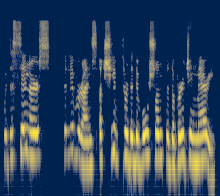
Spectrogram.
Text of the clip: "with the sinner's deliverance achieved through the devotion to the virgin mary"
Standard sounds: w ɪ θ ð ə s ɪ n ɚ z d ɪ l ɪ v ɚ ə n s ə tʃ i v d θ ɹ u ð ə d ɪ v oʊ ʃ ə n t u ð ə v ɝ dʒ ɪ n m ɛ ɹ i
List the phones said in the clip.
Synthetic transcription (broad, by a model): w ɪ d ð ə s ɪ n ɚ s d ɪ l ɪ v ɚ ə n s ə tʃ i v d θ ɹ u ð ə d ɪ v oʊ ʃ ə n t u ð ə v ɝ dʒ ɪ n m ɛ ɹ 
